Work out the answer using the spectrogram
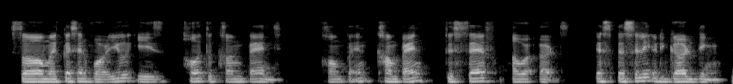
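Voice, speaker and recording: A man asking formal questions politely and deliberately, phrase by phrase. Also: medium pitch, fairly bright tone. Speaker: webinar participant asking questions. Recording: dull online call audio.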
